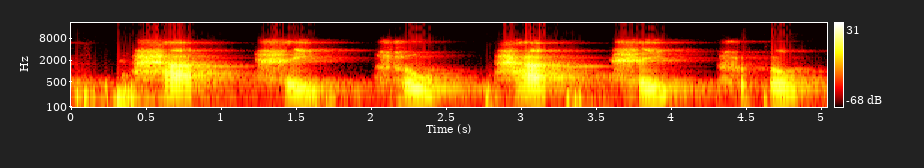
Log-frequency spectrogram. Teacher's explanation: এখানে নরম বলতে যে হলকের ওইখানের হলকের এক পাশ অপর পাশের সাথে শক্তভাবে লাগবে না, ওইখানে কিছুটা শিথিলতা থাকবে।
